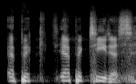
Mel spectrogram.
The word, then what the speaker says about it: Epictetus: This Greek philosopher, Epictetus,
